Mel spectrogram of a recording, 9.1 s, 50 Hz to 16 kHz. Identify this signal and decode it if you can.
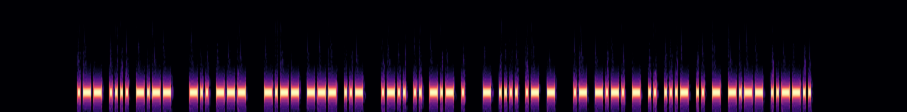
Morse code, heard as a keyed tone, about 45 wpm, 700 Hz. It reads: WHY DO YOU LIKE THAT ACTIVITY?
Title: Sentences from Top 1000 Words - Review Part 4 - 45wpm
